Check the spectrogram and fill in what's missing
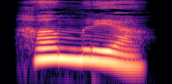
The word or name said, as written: ಹಮ್ರ್ಯ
